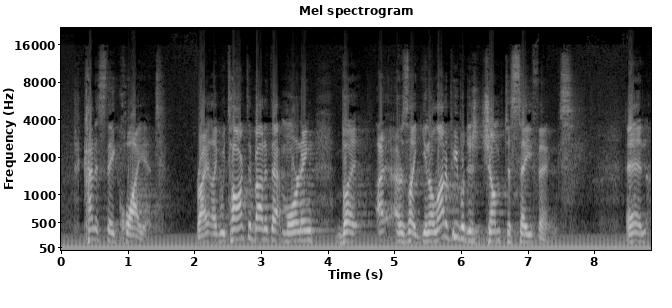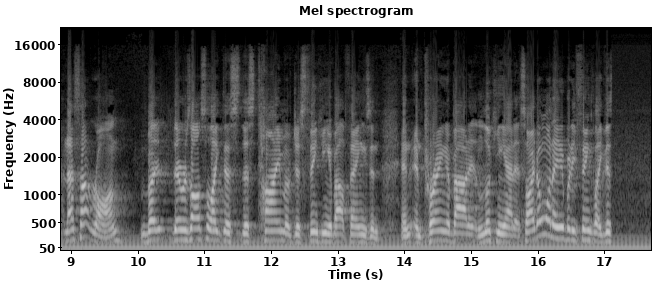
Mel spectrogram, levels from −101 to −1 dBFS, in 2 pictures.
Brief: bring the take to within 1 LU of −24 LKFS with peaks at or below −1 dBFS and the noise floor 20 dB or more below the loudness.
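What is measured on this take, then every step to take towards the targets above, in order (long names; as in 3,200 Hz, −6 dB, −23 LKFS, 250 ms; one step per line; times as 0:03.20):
share of clipped samples 0.5%; peaks flattened at −19.5 dBFS; mains hum 50 Hz; hum harmonics up to 250 Hz; level of the hum −39 dBFS; integrated loudness −31.0 LKFS; sample peak −19.5 dBFS; target loudness −24.0 LKFS
→ clipped peaks rebuilt −19.5 dBFS
hum removal 50 Hz, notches 5
level +7 dB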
